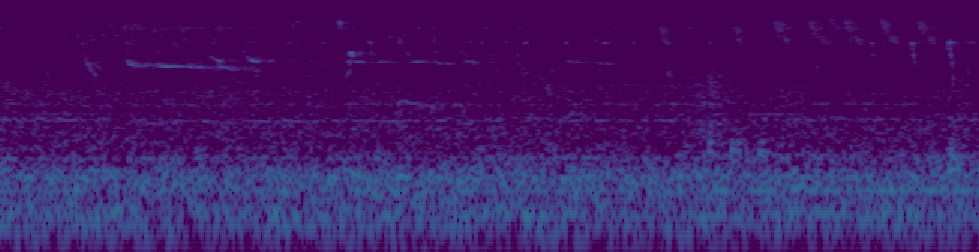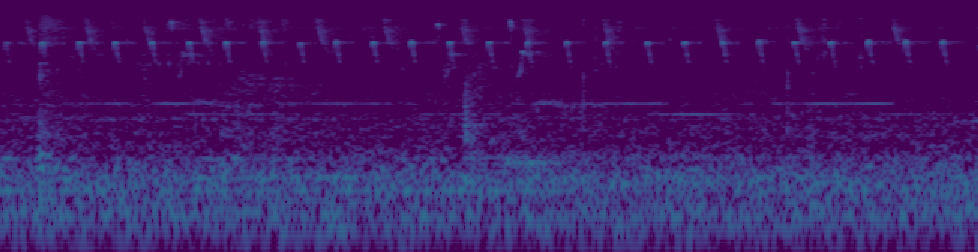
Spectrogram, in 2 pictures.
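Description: Faint ambience with a steady low rumble and birds chirping. A few thin whistles come first, then from about six seconds in a regular run of short, high, falling chirps, about three a second.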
